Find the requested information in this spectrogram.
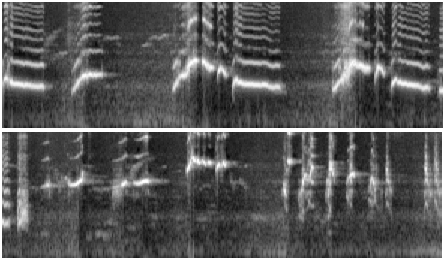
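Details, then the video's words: Murai batu, the white-rumped shama, singing as a lure and tutor for other birds: falling whistled phrases with chattering clicks, then high thin notes and a fast stuttering series near the end. "Suara Murai Batu Gacor Biar cepat BUNYI Auto NYAUT buat Pancingan & Masteran Burung Murai"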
